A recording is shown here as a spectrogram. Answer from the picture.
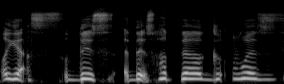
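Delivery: put-on chef voice with French accent. A host reviews a hot dog like a Michelin critic, in Eric Ripert French accent. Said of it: "That is like spot on French accent".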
